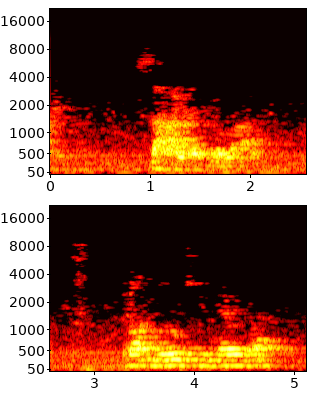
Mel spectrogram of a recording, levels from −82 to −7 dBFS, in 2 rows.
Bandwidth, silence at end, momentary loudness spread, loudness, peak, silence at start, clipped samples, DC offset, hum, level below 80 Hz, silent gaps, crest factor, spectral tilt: 8.8 kHz; 0 s; 22 LU; -21 LUFS; -6 dBFS; 0 s; under 0.1%; under 0.1%; none; -46 dBFS; none; 16 dB; -8.5 dB/octave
